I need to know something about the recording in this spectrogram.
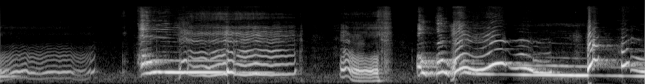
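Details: Yorkie Shih Tzu cross, a pet dog that does not yet howl properly, being taught to howl: three bouts of wavering, tremulous howls with rich overtones, the last drawn out and slowly falling, broken by short yips.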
